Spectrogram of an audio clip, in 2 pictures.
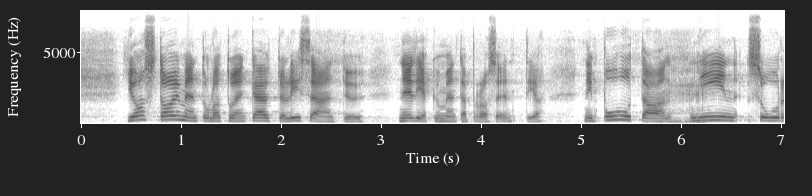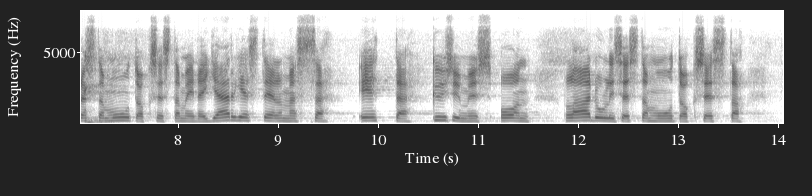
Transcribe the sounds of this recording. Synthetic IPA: jost̪oimeːnt̪ulot̪ueŋkæyt̪ːølisæːnt̪yː | neljækymːent̪æprosḛnt̪ːiɑ | nimpuhut̪ɑːnniːnsuːrest̪ɑmuːt̪oksest̪ɑmeidæjjærjest̪elmæsːæ | ʔet̪ːækysymyson | lɑːdulːisest̪ɑmuːt̪oksest̪ɑ

